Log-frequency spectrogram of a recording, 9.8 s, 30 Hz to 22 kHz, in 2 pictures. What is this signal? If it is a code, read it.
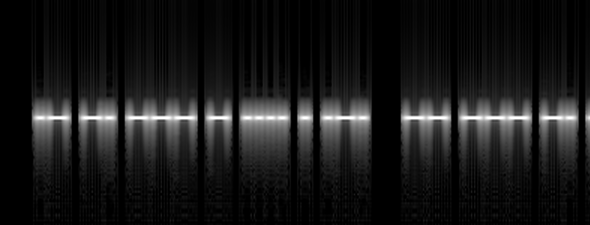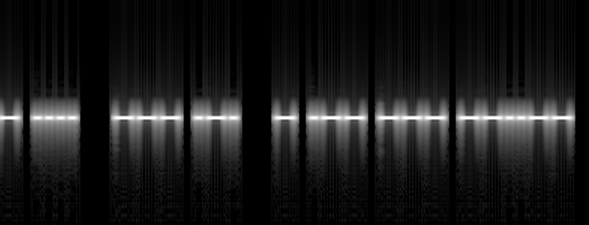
Morse code, heard as a keyed tone, about 25 wpm, 700 Hz. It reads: ANOTHER MONTH OR TWO,
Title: Sentences from Top 1000 Words - Review Part 5 - 25wpm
